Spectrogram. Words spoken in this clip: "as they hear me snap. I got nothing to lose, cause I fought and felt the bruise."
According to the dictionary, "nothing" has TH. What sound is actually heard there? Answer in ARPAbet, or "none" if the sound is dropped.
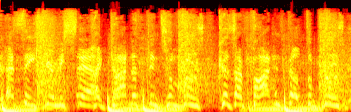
TH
